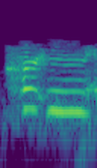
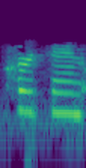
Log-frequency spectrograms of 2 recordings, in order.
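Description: First: The middle T is dropped, Denver style. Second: The middle T is pronounced clearly.

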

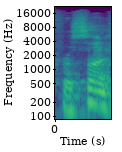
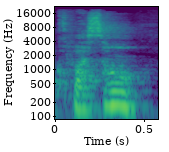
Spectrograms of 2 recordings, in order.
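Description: First: The word is said plainly, without emphasis. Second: The word is said with exaggerated emphasis.

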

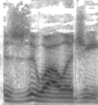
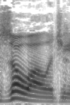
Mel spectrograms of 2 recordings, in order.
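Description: First: The first syllable sounds like 'zoo', rhyming with two. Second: The first syllable sounds like 'zo', rhyming with toe. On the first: The speaker calls it wrong. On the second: The speaker calls it right.

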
